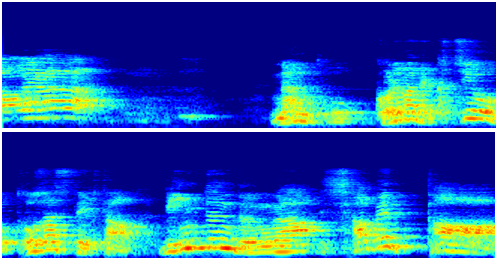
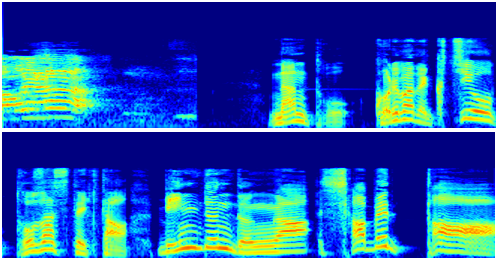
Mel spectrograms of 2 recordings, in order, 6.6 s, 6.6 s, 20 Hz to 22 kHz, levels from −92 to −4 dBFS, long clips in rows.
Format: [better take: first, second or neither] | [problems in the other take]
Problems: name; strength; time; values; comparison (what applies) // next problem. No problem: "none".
second | room echo; dies away in 0.6 s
